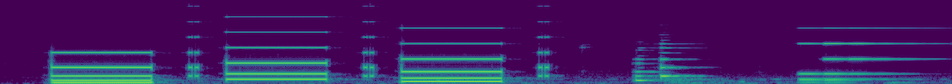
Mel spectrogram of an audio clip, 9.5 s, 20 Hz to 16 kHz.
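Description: Several sustained electronic tones from the noise-cancelling optimizer of Sony WH-1000XM2 headphones sound one after another, followed by a short rising chirp and a softer fading tone, with no voices.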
